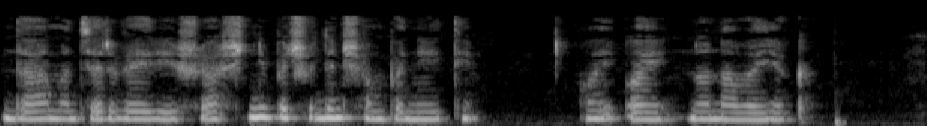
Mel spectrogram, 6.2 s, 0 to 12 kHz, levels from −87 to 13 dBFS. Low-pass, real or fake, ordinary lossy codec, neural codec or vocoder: 7.2 kHz; real; MP3, 48 kbps; none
